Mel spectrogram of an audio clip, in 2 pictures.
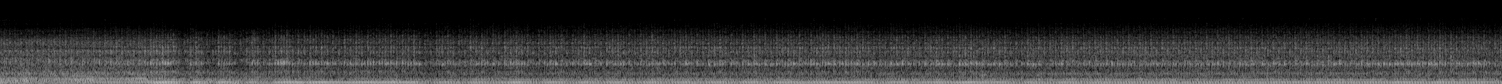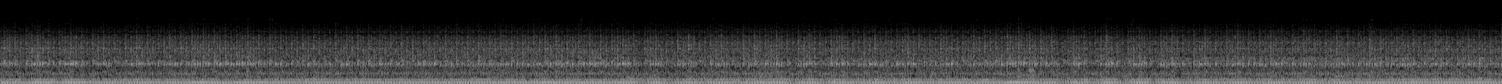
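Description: Loadall telehandler's diesel engine running steadily at low revs, with a steady higher whine over its hum.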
